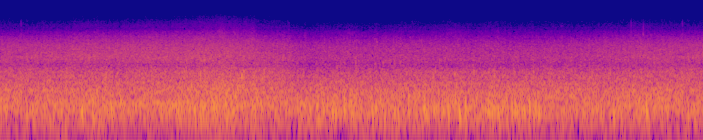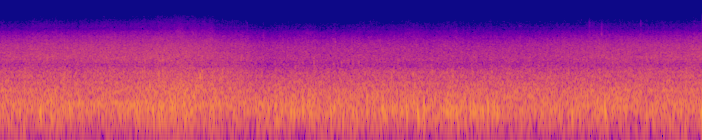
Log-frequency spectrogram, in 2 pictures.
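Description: Steady wind buffeting the microphone over the rush of the sea, recorded on the deck of a moving ship.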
